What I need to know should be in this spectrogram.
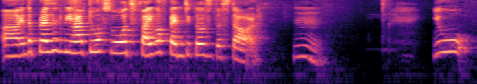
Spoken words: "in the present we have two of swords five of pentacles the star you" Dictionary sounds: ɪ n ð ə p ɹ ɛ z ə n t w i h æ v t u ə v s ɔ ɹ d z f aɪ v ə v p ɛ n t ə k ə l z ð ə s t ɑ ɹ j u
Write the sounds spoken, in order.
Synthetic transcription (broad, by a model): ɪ n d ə p ɹ ɛ z ə n t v i h æ v t u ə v s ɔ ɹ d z f aɪ v ə v p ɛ n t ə k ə l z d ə s t ɑ ɹ j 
